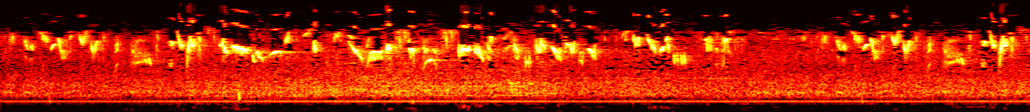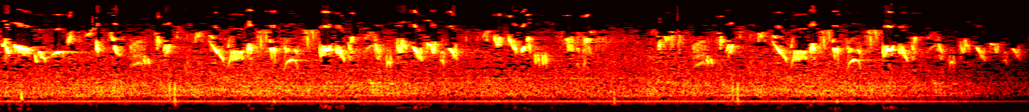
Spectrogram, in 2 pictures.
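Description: Warblers sing continuously from shoreline bushes, quick bright chirping phrases overlapping throughout, with a steady low hum underneath and no voices.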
